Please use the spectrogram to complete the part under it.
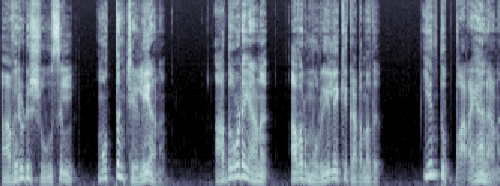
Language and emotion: Malayalam, disgusted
